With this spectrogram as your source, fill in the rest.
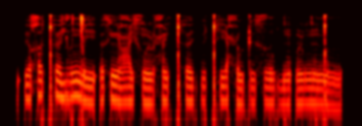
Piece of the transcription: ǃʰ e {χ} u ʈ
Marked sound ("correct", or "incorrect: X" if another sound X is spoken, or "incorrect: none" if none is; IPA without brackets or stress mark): incorrect: ħ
